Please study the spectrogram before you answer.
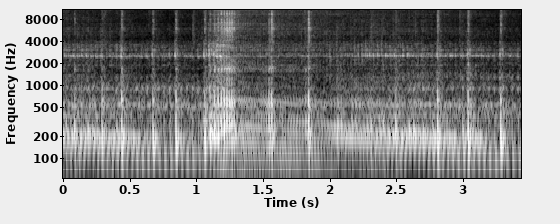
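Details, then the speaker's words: Restored Yamaha RX100 two-stroke (1985-89 model), engine not yet rebuilt: sharp irregular metallic knocks at idle and a brief rev; owner hears crank noise and thinks the piston also needs replacing, pending a full engine teardown. "Crank sound வருது. பிஸ்டனும் மாற்றணும்னு நினைக்கிறேன்."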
